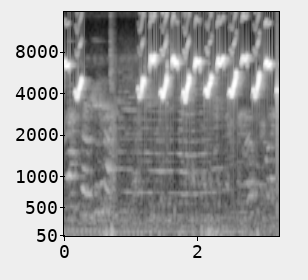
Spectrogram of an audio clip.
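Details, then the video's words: Gelatik batu, or great tit, in gacor wucit variasi song for training caged birds. Brief softer chirps and a pause open the clip, then a steady run of bright two-note phrases, a rising note paired with a high whistle, delivered evenly and fast. "Gelatik batu gacor wucit variasi. Great tit. Singing birds."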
